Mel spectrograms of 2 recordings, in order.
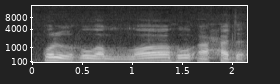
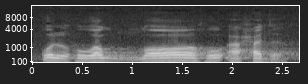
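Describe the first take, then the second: The two takes are said the same way.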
